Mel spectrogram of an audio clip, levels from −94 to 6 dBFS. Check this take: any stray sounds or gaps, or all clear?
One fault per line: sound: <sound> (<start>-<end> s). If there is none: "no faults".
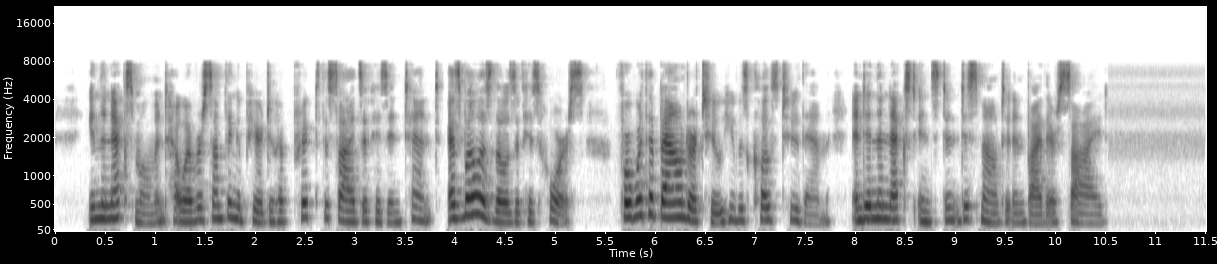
no faults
